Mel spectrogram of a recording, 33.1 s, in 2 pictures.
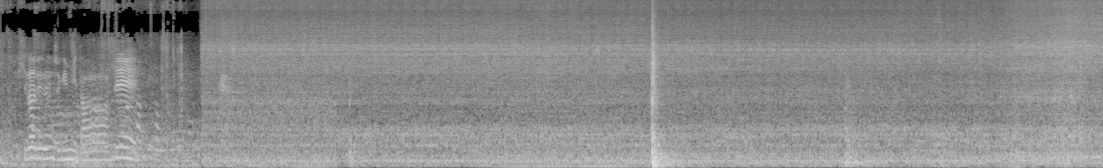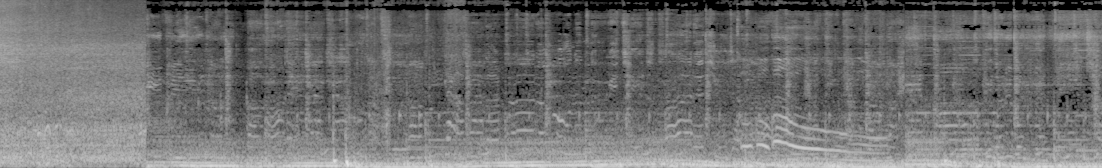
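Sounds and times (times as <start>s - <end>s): muffled engine rumble in cabin: 3.0s - 15.0s
car engine idling: 3.0s - 24.8s
sharp thump: 9.7s - 10.4s.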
